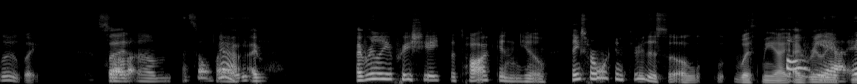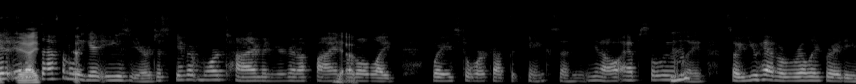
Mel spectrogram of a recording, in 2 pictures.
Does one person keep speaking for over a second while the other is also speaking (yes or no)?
yes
